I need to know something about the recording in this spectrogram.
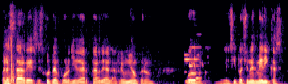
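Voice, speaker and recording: A man joining a webinar by video call, telling a story in a measured, hesitant way. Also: medium pitch, steady tone, noisy background. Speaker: webinar participant. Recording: dull lo-fi video call audio.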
